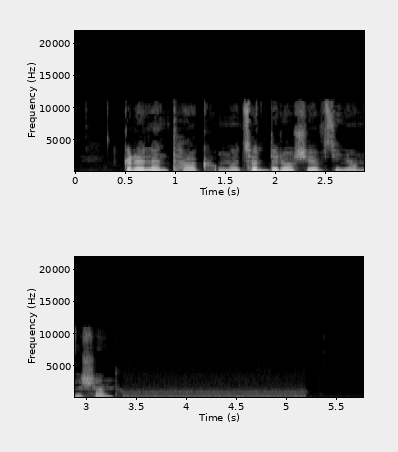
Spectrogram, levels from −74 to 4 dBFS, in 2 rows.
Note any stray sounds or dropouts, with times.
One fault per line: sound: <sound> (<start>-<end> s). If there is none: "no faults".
no faults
